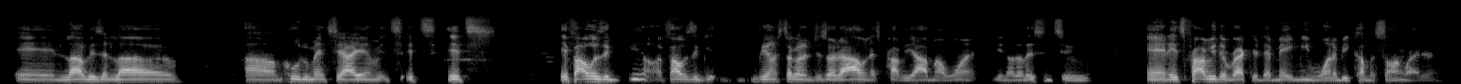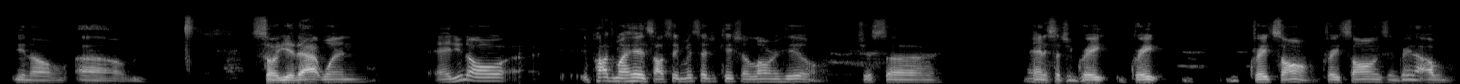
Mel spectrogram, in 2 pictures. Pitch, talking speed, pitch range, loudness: 115 Hz, 185 wpm, 110-145 Hz, -27 LUFS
